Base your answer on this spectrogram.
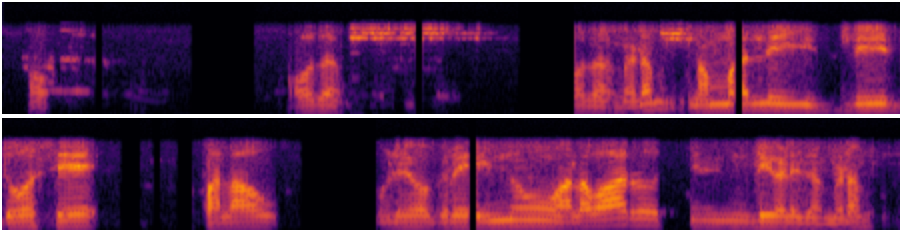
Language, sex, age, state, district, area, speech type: Kannada, male, 18-30, Karnataka, Chitradurga, rural, conversation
